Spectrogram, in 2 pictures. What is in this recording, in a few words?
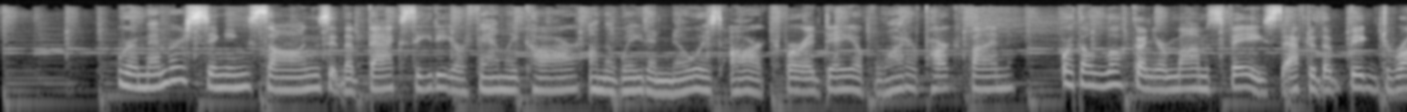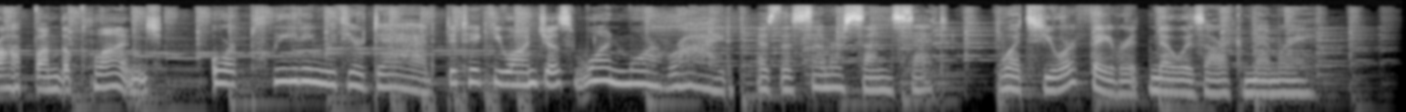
warm and fuzzy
